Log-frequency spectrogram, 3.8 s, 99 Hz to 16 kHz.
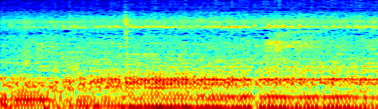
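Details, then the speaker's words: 2004 Corsa Evolution 1.8 with very shaky, wavering low idle that dips and nearly stalls; also heavy fuel consumption and no power at high rpm. Traced to a faulty engine control unit. Rough idle. "listo como podemos apreciar el motor está muy tembloroso ya está full tembloroso inclusive llega a pagarse"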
